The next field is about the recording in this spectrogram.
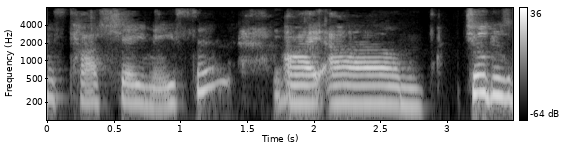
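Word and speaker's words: Ta'Shay: yourself to everyone um make sure that i'm pronouncing your name correctly okay uh my name is tasha mason i am a children's book author my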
